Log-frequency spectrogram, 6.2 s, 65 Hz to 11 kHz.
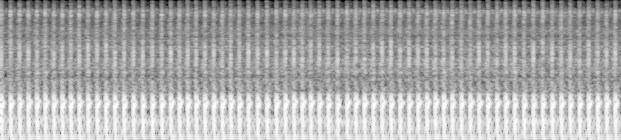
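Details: Yamaha WR125R on a cold day, after swapping the stock exhaust for a Black Widow stainless system with no catalytic converter and the baffle still in: an even, deep single-cylinder thump at steady idle, about eight pulses a second with no misses; aftermarket exhaust note.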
